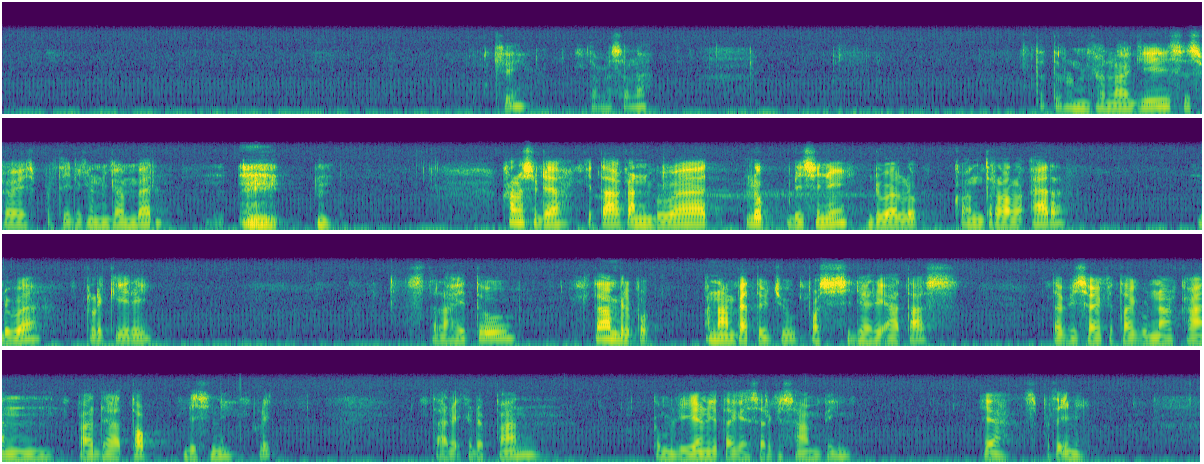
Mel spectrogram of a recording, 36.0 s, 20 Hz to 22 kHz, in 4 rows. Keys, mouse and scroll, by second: 3.7-4.2 scroll down 4, 4.0 KP_1, 4.8-5.6 scroll up 3, 5.1 right click, 6.4 z, 7.5 right click, 7.9 shift+right click, 8.5 click, 10.0 right click, 10.6 click, 12.1 scroll down 3, 14.0 z, 18.6 click, 20.8-22.5 scroll down 4, 23.2 KP_7, 25.8 click, 29.1 scroll up 3, 30.0 click, 30.0 scroll up 1, 34.8 middle click.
